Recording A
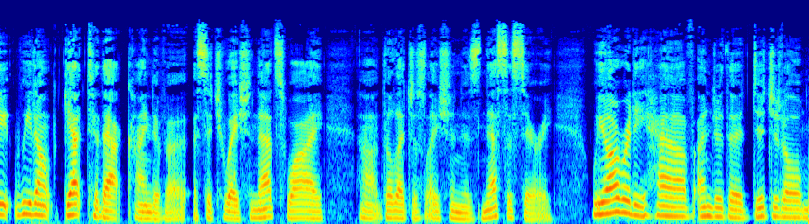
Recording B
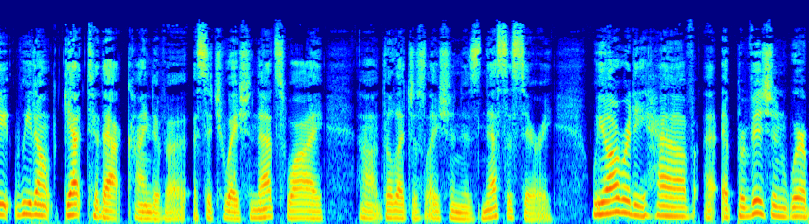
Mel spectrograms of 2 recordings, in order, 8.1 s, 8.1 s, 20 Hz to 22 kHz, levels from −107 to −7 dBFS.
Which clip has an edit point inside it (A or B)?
B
